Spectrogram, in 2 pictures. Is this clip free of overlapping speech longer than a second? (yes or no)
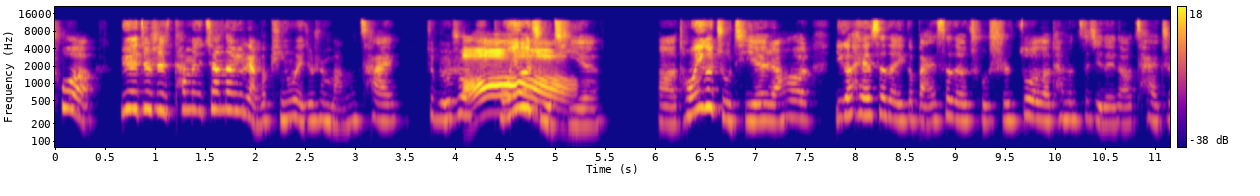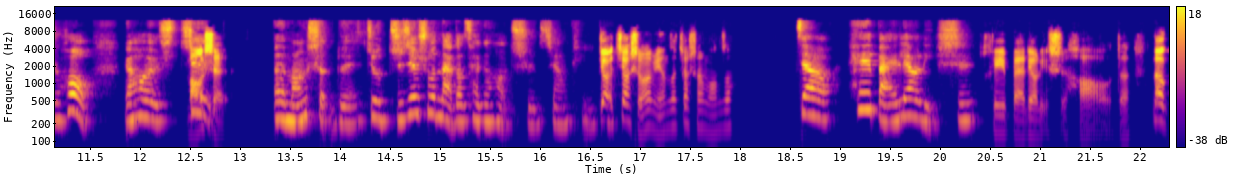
no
